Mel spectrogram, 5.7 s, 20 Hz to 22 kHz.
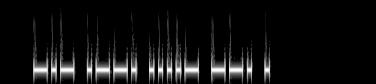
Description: Morse code, heard as a keyed tone, about 18 wpm, 700 Hz. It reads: KP4GE
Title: Speed Racing - USA 2x2 Call Signs 15wpm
